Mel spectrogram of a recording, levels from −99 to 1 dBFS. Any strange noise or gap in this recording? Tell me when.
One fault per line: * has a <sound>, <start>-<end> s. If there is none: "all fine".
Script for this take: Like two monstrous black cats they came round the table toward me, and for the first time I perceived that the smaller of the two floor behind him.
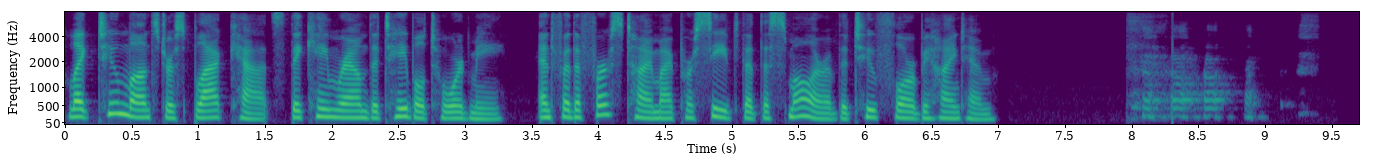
* has a laugh, 8.0-9.4 s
